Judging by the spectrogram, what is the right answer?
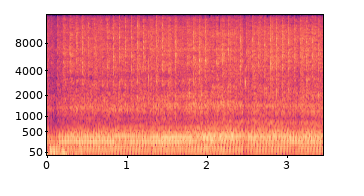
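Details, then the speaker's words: Kawasaki Z650B in restoration, previously not running on all four cylinders, blamed on one carburetor: starts and settles into a smooth, even multi-cylinder idle with a steady beat and no misses; now running on all four cylinders. "double fingers crossed I think he's running on all four cylinders let me check yeah wow I think it's running okay now"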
